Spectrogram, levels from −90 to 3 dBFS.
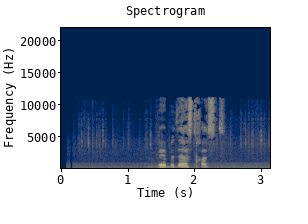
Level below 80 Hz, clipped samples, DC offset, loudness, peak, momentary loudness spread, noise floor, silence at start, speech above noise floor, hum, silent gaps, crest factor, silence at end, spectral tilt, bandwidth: -76 dBFS; under 0.1%; under 0.1%; -28 LUFS; -12 dBFS; 25 LU; -55 dBFS; 0.4 s; 27 dB; none; none; 20 dB; 0.15 s; -2 dB/octave; 11.5 kHz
